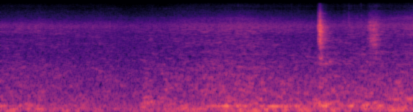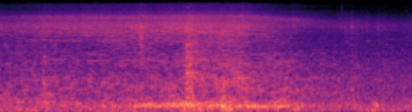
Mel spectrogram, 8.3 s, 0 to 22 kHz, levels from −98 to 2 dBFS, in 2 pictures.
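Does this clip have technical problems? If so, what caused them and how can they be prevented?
Yes. A noise suppressor applied to music or sounds is active across the whole clip. The processor was designed for speech, so it treats sustained, steady parts of the audio as background noise and pulls them down, while sharper onsets pass through. The gain therefore swings by around 10 dB, which gives the audio a pumping, uneven quality, with held material thinning as the suppressor clamps down. To prevent it, disable speech-oriented noise suppression when the source is general audio.

There are two clear instances of sound cut by the noise suppressor, from 0.45 to 1.41 s and from 7.24 to 8.26 s. In both stretches the suppressor classified the sound as noise and attenuated it more than the surrounding material, with the deepest drop at about 6 dB. The first span covers roughly a second. Sustained or decaying portions sink in level and their tails are truncated. 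The same fix applies: bypass or reconfigure the suppressor for non-speech content.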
